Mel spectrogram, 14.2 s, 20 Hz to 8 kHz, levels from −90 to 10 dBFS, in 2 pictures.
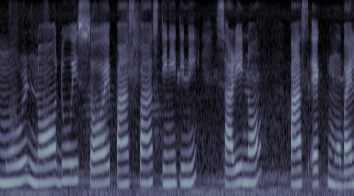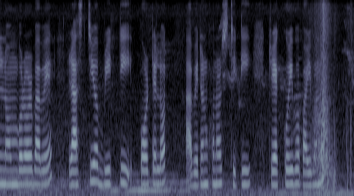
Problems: background sounds at intervals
